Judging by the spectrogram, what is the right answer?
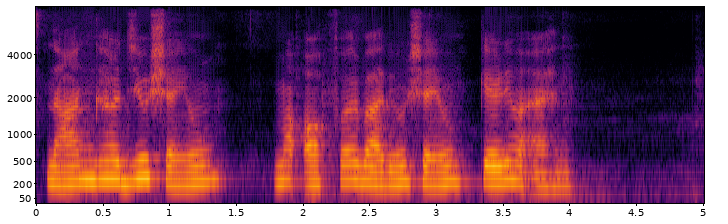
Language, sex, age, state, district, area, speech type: Sindhi, female, 30-45, Gujarat, Surat, urban, read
